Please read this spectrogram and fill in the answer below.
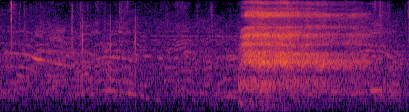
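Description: A man's long, breathy breath, about a second long, starting a little past halfway through, over faint room tone.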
